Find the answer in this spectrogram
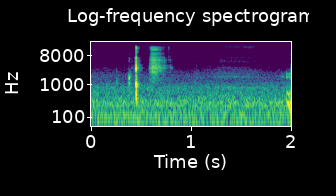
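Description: Miniature metal toggle switch flipped to power on: one sharp click about half a second in, followed by a brief softer hiss.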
